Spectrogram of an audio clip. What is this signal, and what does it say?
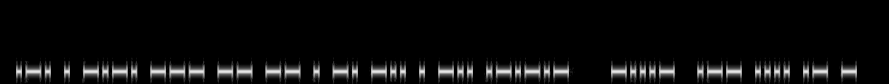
Morse code, heard as a keyed tone, about 25 wpm, 600 Hz. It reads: RECOMMENDED. <BT> WHAT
